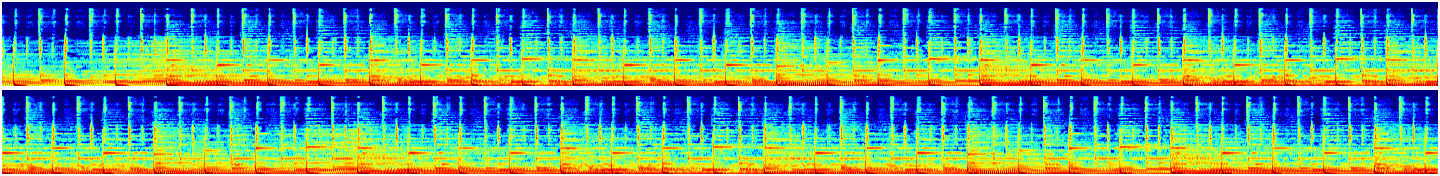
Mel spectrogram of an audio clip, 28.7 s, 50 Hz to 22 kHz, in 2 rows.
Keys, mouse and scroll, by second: 5.6 alt+scroll up 1, 5.9 alt+scroll down 1, 6.3 alt+scroll up 1, 9.6 ctrl+n, 11.6 click, 12.4 alt+scroll up 1, 12.8-13.2 alt+scroll down 1, 16.6 right click, 17.4 click, 18.1 right click, 18.6-21.9 drag, 24.5-27.1 drag.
